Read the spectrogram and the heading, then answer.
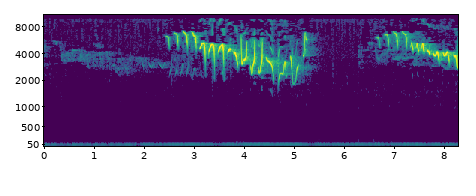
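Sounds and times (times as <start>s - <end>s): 
willow warbler singing in a forest: 0.0s - 8.2s.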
